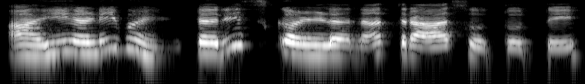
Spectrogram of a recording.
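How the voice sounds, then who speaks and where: Gruff kindly shop worker, instructive, voiced by a woman, higher, bright. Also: animated, measured pace, dry recording, lo-fi sound. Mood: caring. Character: kindly senior shop worker, grown man.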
